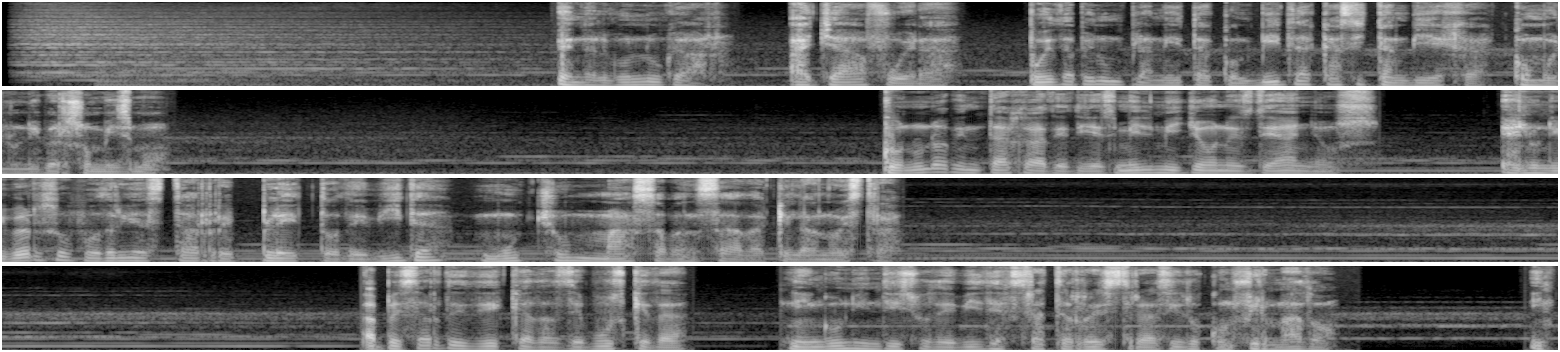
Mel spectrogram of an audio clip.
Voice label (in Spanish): docu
